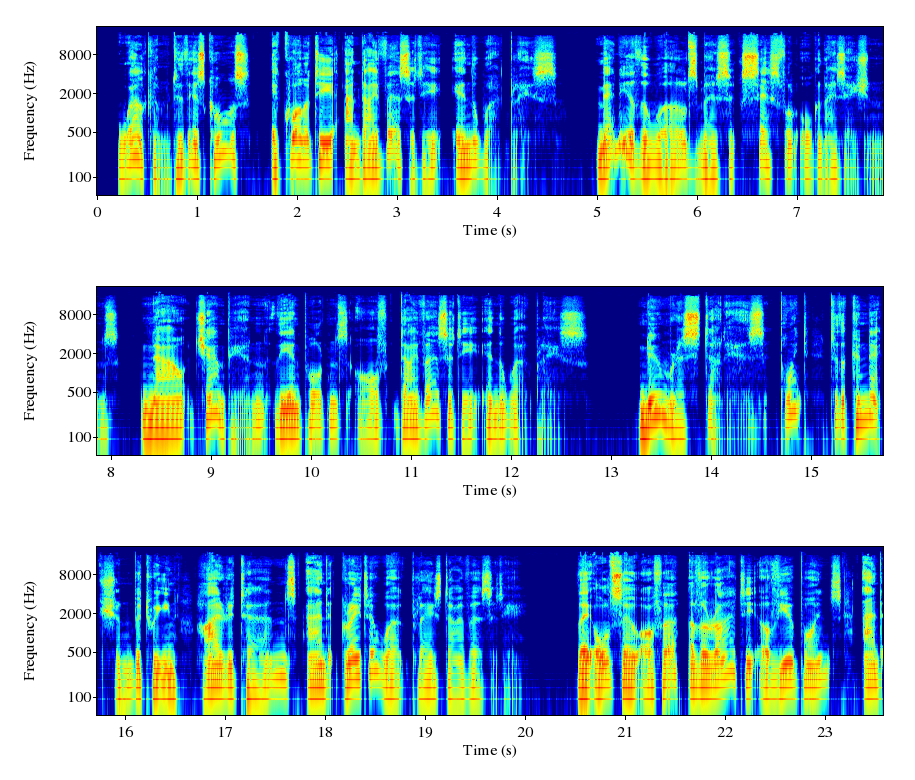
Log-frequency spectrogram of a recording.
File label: E-Learning sample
